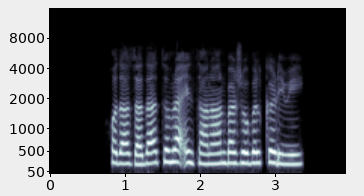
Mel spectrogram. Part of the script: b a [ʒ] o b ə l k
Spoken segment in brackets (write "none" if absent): ʒ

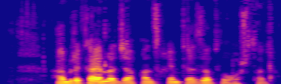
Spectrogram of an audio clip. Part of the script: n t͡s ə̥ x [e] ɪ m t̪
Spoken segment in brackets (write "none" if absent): a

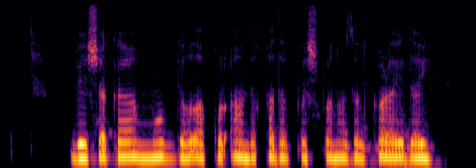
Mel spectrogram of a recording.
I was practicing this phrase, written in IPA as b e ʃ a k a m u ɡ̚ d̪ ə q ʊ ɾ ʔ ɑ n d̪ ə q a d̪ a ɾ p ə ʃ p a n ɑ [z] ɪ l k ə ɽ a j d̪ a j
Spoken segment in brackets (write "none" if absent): z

